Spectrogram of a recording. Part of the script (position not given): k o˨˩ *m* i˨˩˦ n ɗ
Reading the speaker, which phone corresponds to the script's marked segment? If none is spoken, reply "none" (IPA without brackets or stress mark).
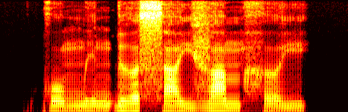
m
